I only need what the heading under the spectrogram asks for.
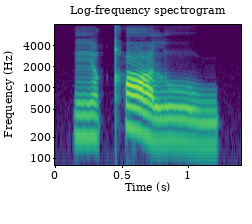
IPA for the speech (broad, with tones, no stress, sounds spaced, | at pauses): ẽ˨ qʰ ɑ˦˨ l o˨ w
